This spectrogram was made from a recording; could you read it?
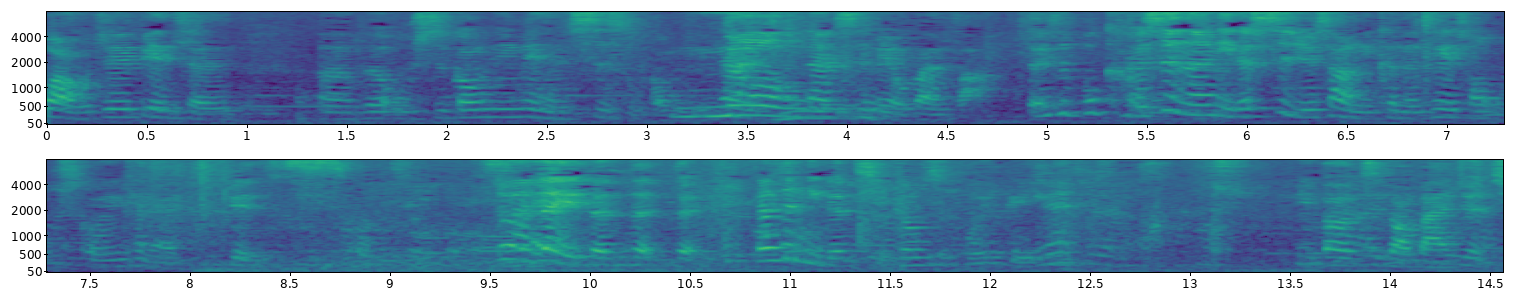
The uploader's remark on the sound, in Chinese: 本集為IG直播側錄收音，錄音品質會受到些微影響。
